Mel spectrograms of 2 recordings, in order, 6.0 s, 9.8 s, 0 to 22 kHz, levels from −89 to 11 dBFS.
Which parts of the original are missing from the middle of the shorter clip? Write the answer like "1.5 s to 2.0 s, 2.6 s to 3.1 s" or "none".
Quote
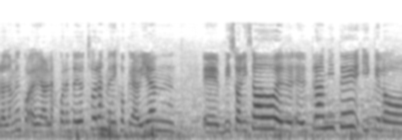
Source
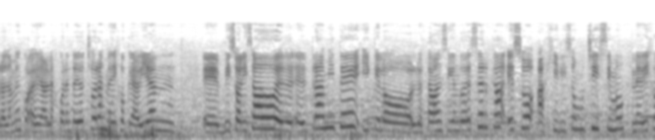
none

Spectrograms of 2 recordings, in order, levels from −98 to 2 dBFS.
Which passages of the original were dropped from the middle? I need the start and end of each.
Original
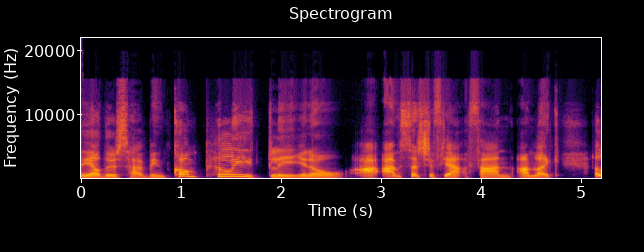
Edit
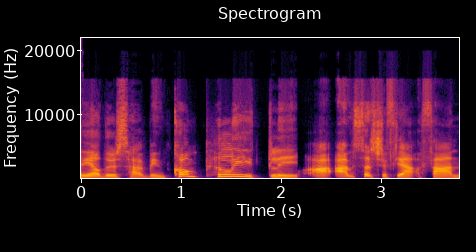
2.2 s to 2.6 s

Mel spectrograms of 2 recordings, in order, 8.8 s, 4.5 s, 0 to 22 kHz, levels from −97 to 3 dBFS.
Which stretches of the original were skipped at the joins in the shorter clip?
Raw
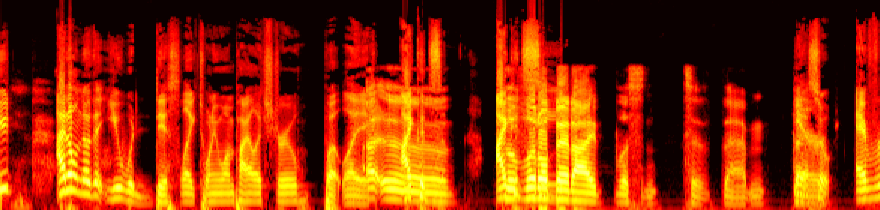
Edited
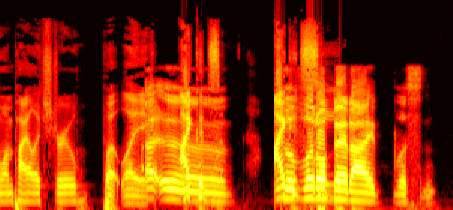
none

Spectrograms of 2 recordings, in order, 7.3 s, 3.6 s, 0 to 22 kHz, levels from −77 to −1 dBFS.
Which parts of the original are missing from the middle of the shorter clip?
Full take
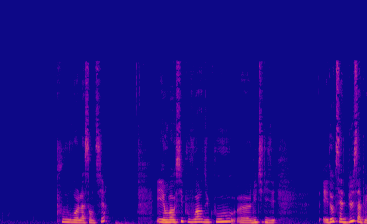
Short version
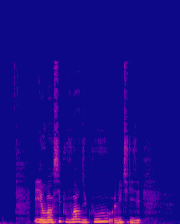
4.7 s to 5.0 s

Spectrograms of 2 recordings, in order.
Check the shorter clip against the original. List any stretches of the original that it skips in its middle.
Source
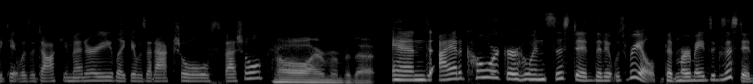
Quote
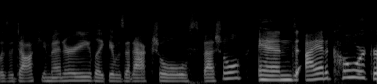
2.7 s to 3.8 s

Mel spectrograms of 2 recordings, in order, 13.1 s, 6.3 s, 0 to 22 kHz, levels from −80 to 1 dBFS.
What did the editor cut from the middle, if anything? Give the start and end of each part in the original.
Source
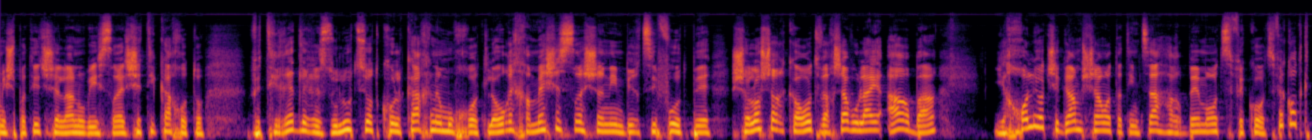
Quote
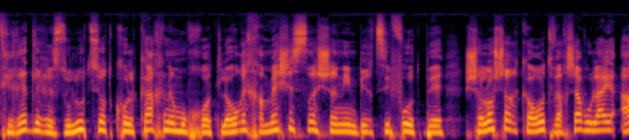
none

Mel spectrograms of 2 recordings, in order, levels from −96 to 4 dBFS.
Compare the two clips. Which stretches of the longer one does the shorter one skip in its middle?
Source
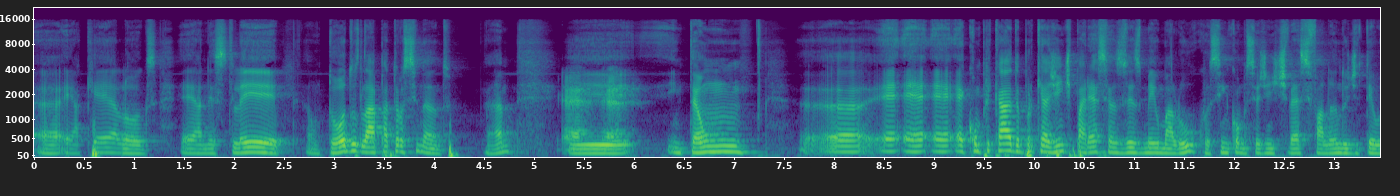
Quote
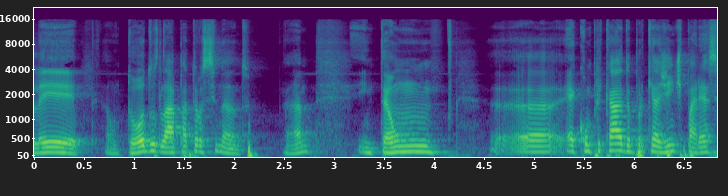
5.2 s to 6.2 s, 8.4 s to 9.2 s

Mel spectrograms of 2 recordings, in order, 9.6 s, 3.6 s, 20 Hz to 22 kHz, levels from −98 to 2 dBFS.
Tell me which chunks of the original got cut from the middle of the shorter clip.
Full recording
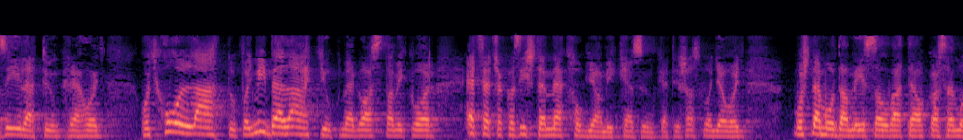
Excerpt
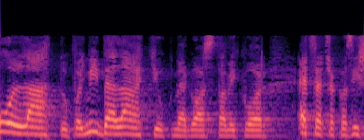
none

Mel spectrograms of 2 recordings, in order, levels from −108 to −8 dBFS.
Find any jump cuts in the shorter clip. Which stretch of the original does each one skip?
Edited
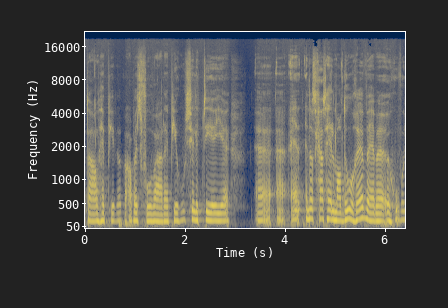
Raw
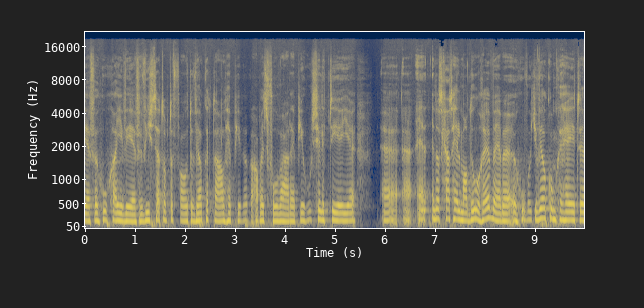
none

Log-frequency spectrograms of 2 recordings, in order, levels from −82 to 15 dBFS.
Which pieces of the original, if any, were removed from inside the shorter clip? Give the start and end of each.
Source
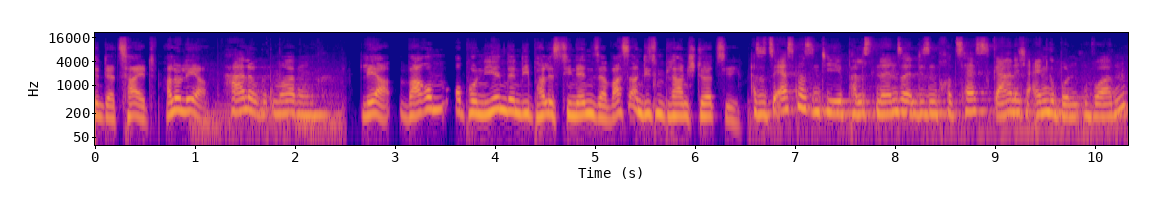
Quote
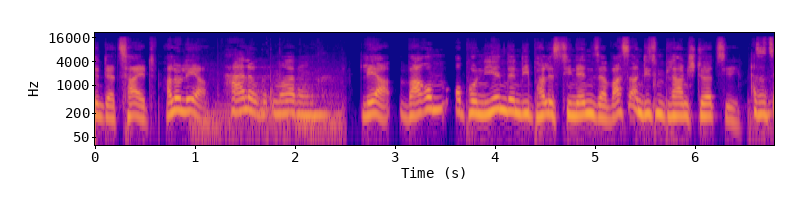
none

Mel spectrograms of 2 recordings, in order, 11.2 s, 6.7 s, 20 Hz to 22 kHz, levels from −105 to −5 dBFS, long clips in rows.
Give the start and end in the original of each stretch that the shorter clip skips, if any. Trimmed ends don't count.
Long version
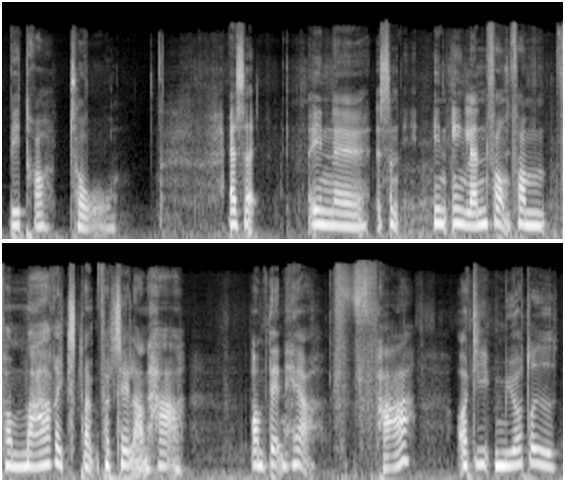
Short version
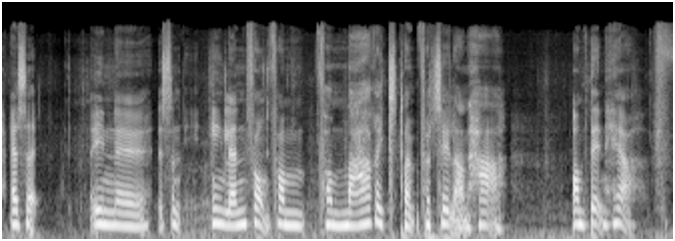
4.2 s to 4.5 s

